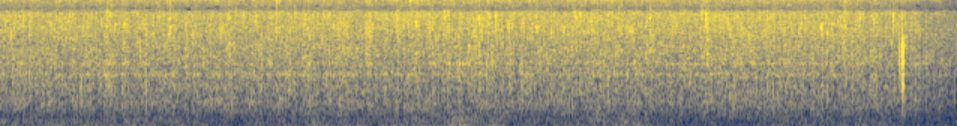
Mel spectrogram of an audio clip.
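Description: Steady rain falling on the camp tarps overhead and the forest around, an even hiss, with one light click near the end.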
